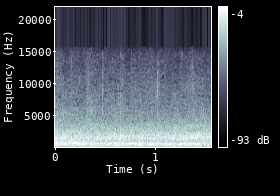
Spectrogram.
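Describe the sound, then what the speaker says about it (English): A stadium crowd at an NFL game between the Los Angeles Chargers and Cincinnati Bengals roars in a dense, continuous wash of noise that stays even and fairly distant for the whole stretch. "The roar makes it seem like maybe there's an offensive penalty here. That was the reaction from the crowd."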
